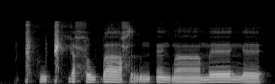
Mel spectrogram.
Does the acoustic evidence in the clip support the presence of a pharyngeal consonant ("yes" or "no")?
yes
